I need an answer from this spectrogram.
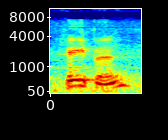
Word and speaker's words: Capon: a place of healing the whole word that we use today which of course we pronounce capen is a much anglicized native american word that means either medicine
